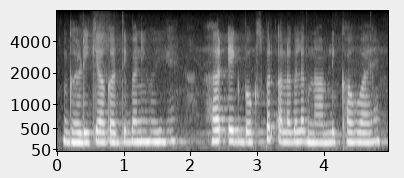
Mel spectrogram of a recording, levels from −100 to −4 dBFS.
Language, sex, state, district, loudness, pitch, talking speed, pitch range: Hindi, female, Uttar Pradesh, Saharanpur, -16 LUFS, 215 Hz, 190 wpm, 210-220 Hz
